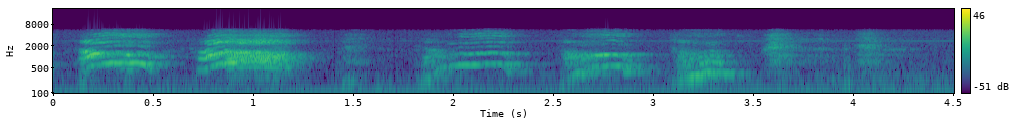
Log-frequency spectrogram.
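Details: Shiba Inu voicing a few drawn-out, arching yelps and whiny cries, the first two loudest, then softer falling whimpers trailing off over a few seconds.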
